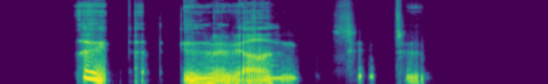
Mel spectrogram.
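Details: Adult woman with multiple system atrophy, cerebellar type (MSA-C): slurred dysarthric speech (multiple system atrophy, cerebellar type).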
